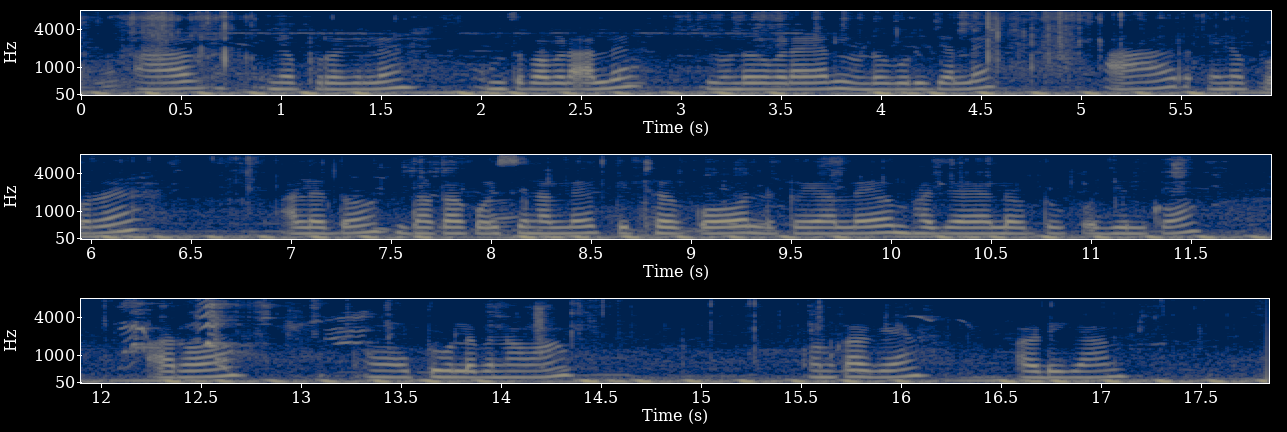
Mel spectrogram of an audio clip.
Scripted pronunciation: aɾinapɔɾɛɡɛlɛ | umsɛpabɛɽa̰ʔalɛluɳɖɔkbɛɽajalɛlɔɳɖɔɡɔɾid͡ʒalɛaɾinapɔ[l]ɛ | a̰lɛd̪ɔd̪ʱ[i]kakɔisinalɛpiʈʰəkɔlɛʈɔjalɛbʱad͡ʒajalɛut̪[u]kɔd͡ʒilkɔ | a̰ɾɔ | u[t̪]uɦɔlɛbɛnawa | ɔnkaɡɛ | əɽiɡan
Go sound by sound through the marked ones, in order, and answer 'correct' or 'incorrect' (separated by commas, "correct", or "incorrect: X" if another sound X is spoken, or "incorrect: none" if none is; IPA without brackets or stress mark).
incorrect: ɾ, incorrect: a, correct, correct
